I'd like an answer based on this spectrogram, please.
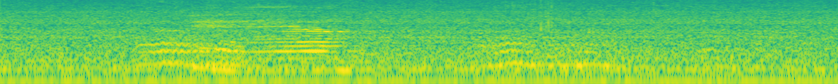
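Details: Puppy from Skittles' litter, four weeks old, gives a short run of whiny, harmonic cries that slide downward over about a second, with a fainter whimper after, against a steady low hum.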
